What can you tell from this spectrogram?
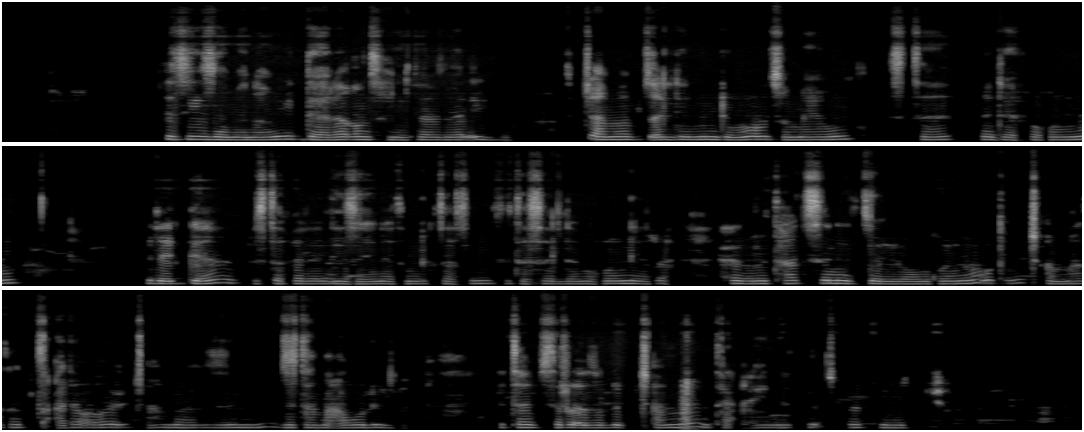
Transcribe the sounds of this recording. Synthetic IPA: ʔɨzizɐmɐnawid̪ɐɾaχʼɨnsɐnit̪ʰɐɾzɐɾɨjːu | t͡ʃʼamabɨt͡sʼɐlːimɨnd̪ɨmːaʔomsɐmajawɨn | z̥ɨt̪ʰɐmɐd̪ɐfɐko̞jnu | b̥ɨd̪ɐɡːɐfbɨzɨt̪ʰɐfɐlalizajnɐt̪mɐlɨkʰt̪ʰat̪ɨz̥ɨt̪ʰɐsɐlːɐmuko̞jnjɛɾa | ħɨβɾɨt̪ʰat̪sɨnit̪zɐlːɐwomkʰo̞jno̞mɨt̪ʰo̞mt͡ʃʼamːat̪ʰat̪̚bɨt̪ʰʼʕad̪aʔʼawt͡ʃʼamːazɨt̪ʰɐma̰ʕwɐluɨjːum | ʔɨt̪ʰabɨsɨɾːɐʔzɐlːot͡ʃʼamːaɨnt̪ʰajʕajnɐt̪̚mɨt͡sʼfɐt̪̚jmɨt͡ʃːu̥

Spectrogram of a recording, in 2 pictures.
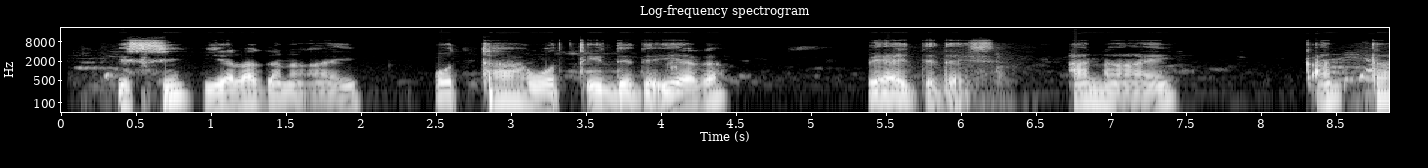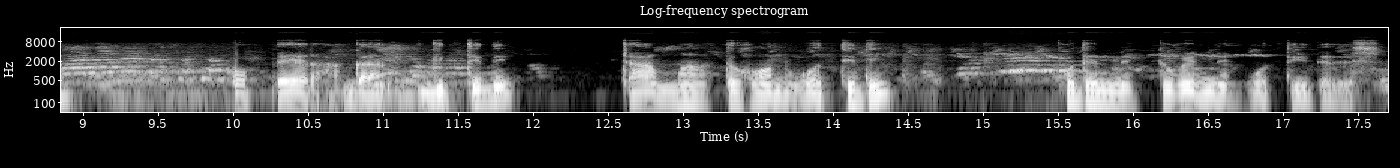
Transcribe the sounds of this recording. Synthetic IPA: ʔɪsːɪjɐlɐɡɐnɐʔɐj | wɔt̪ʰːaːwɔt̪ʼːid̪ɛd̪ɛʔɪjaɡɐ | b̥ɛʔɐjd̪ɛd̪ɐ̰js | hɐnɐʔɐj | kʼɐnt̪ːɐ | kʼɔpʼːeːɾɐ̰ɡɪt̪ʼːɪd̪ɪ | t͡ʃʼaːmːaːt̪ɔhʊɐnwɔt̪ːɪd̪ɪ | pʰʊd̪ɛnːɛd̪̥ʊbɛnːɛwɔt̪ʼːiːd̪ɛd̪ɛ̰s

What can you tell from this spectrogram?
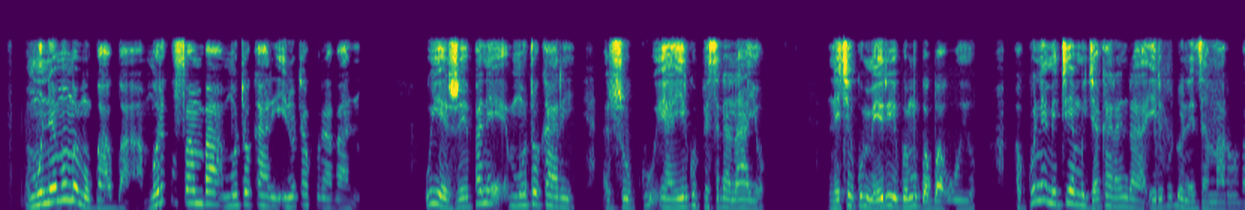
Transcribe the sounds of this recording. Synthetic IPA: mune̞mumwe̞muɡʱwaɡʱwa̰muɾikufambamo̞to̞kaɾiino̞takuɾaʋaːn̤u | uje̞ʐe̞pane̞̰mo̞to̞kaɾi | t͡ʂukujaiɾikupesananaːjo̞̰ | ne̞t͡ʃe̞kum̤iɾikwe̞muɡʱwaɡʱwaʔuːju | kune̞mit̬ijemud͡ʒakaɾandaiɾik̬uɗo̞n̤e̞d͡zamaɾuːʋa

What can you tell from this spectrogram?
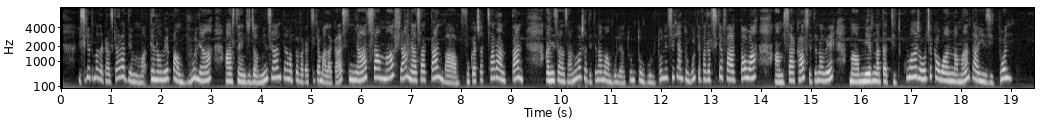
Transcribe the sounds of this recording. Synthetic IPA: isi̥kʲat̪omad̪aɡasi̥kʲaɾad̪emat̪enəwepambulãaɾiz̥ajɳɖ͡ʐiɳɖ͡ʐəmint͡sianit̪enəmapjavakat͡sikʲəmalaɡasimiasəmafãmiasat̪animbamiv̥ukaʈ͡ʂət͡saɾanit̪ani̥anisanzanuaʈ͡ʂəd̪et̪enəmambulant̪unit̪uŋɡulut̪unisikʲant̪uŋɡuld̪efat̪at͡si̥kʲəfaːt̪awãamisakafiz̥et̪enəwemameɾinat̪ad̪id̪i̥kuazaoaʈ͡ʂakəuanunamant̪aizit̪oni̥

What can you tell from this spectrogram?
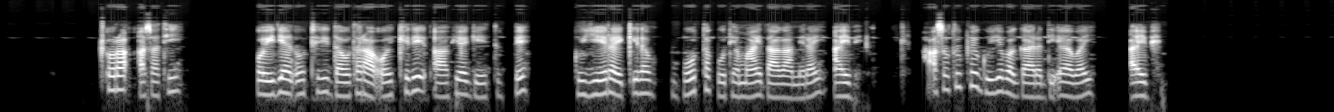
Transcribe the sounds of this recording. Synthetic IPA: t͡ʃʼɔɾɐɐsɐt̪ʰɪ | ʔɔjd̪ɪjanʔɔt̪ːɪd̪ɪd̪ɐwt̪ɐɾaːʔɔjkʰːɪd̪ɪt̪ʼaːfɪjaɡe̞ːt̪ːʊpːɛ | ɡ̥ʊjːeːɾɐɛkʼːɪd̪ɐ | boːt̪ːɐkuːt̪ɪjɐmaːjd̪aːɡaːmɛɾɐjɐjbɛ | hɐ̰ʔɐ̰sɔt̪ʊpːɛɡʊjːɛbɐɡːaːɾɐd̪ɛʔɪjabɐj | ɐjbɛ̥

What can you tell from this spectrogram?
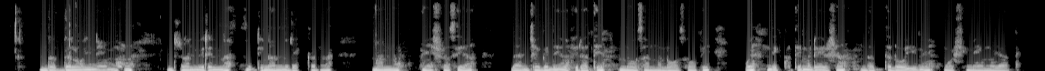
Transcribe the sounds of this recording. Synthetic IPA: d̪ɐd̪ːɐlo̞ːjɪneːmːɔhʊ | d̪ɪɾɐnːɪɾɛnːɐɗɪnɐnːɪɾɛkːɐnːɐ | mɐnːɔ | meːʃːɔsɪjɐ | d̪ɐnt͡ʃːɐɡɛd̪ɪɐfɪɾɐt̪ɛlo̞ːsɐnːɐlo̞ːsoːt̪ɪ | wɔjd̪ɪkːɔ̥t̪ɛmɛɾeːɾʃɐd̪ɐd̪ːɐlo̞ːjɪnɛwɔʃːɪneːmːɔjaːt̪ːɛ̥

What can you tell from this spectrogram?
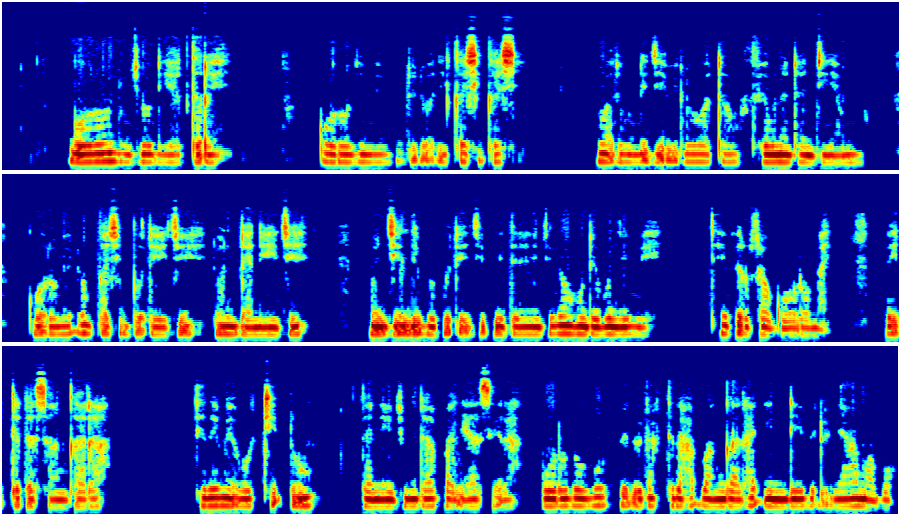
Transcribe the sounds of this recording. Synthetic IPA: ɡɔɾondud͡ʒoɗijatːaɾʔɛ | ɡ̥ɔɾod͡ʒimɛbudɛɗɔ̰wa̰ɗikaʃikaʃi̥ | ɗɔwaɗiwundɛ̰d͡ʒɛ̰ɓɛ̰lɔwatafɛwnadandijamɔ | ɡ̥ɔ̰ɾɔmajɗɔnkaʃibɔ̰ɗɛd͡ʒɛ̰ɗɔndanɛd͡ʒɛ | ɗɔnd͡ʒḭlːḭbɔbɔɗed͡ʒɛbɛdaned͡ʒɛɗɔnhudɛbɔd͡ʒɛbɛ | tʰɛpɛ̰ɾtaɡɔɾɔmaj | ɓɛitːatasaŋɡaɾa | tiɾɛmɛ̰bɔkʰiɗːṵn | d̥aned͡ʒumdapalihasɛ̰ɾaɡ̥oɾuɗɔbɔbɛɗɔnaftiɾahabaŋɡalhaʔindɛɓɛɗɔ̰ɲamabɔ

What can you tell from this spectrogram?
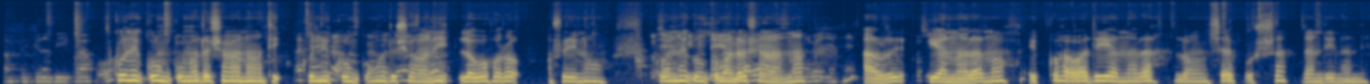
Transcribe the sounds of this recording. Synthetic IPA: kʊnɪkʼʊŋkʼʊmɐd̪ɔʃaːnaːt̪ɪkʊnɪkʼʊŋkʼʊmɐd̪ʊʃaːnɪlɔwɔɦɔɾɔ | ɐfɪɾɪnɔhɔ | kʊnːɪkʼʊŋkʼʊmɐd̪ɔʃaːnːɐɐrːɪjɐnːɐdɐnɔɪkːɔɦɐwɐd̪ɪjɐnːɐɾɐloːnsɛfʊʃːɐd̪ɐnd̪ɪnɐnːɛ

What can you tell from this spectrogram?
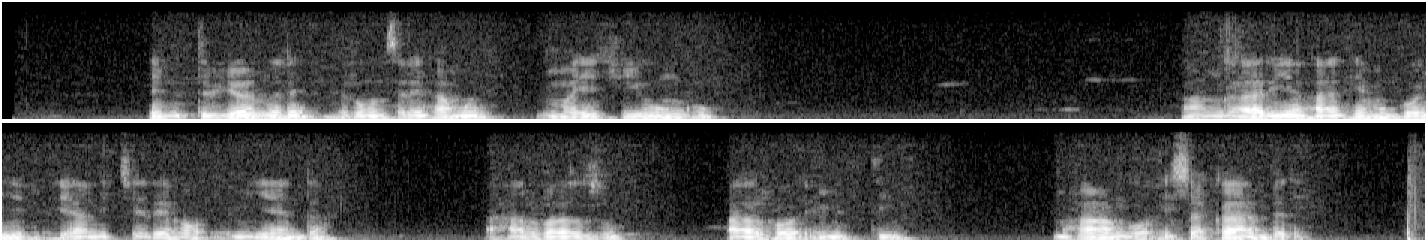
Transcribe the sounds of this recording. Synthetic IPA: e̞βitiβjo̞ːmiɾe̞βiɾuːnziɾe̞ɦamwe̞ | ɲumaje̞cijuːŋɡu | haːŋɡahaɾijaɦaɾiɦe̞miɡo̞je̞ːjaniciɾe̞ɦo̞emje̞ːnda | ɦaɾuβazu | haɾiɦo̞ʔḛmiti | miɦaːŋɡo̞ʔe̞ʃakambeɾe̞

